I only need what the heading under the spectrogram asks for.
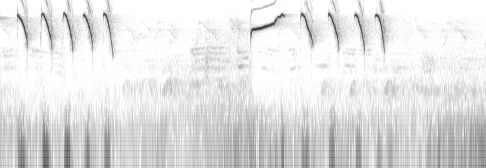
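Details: Female oriental magpie-robin calling to stimulate males: five quick, sharp, high whistles slurring downward, a pause, one longer rising whistle, then four more downslurred whistles at the same brisk pace, over a quiet background.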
